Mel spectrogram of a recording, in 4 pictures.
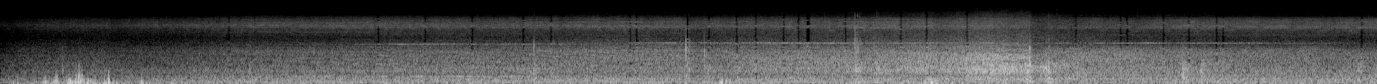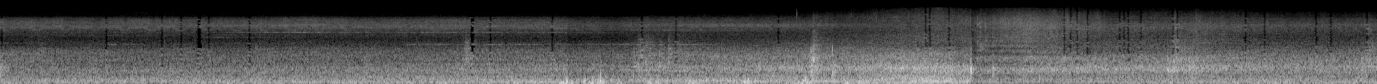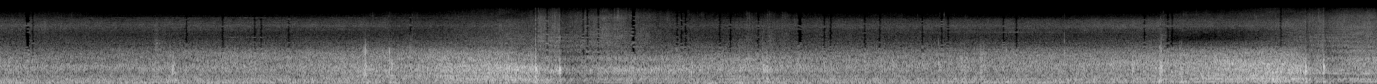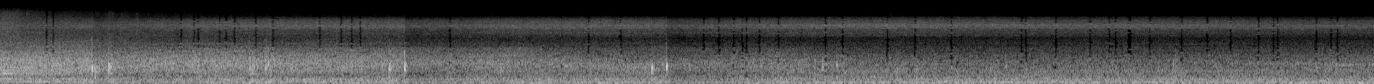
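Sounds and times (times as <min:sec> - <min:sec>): train rolling past: 0:00.0 - 0:55.0
faint high wheel squeals: 0:01.6 - 0:55.0.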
